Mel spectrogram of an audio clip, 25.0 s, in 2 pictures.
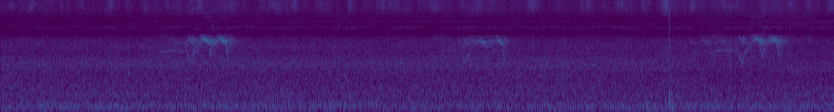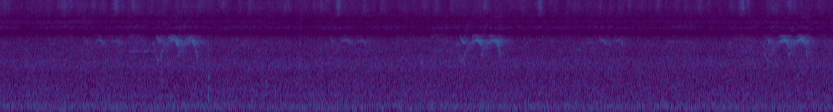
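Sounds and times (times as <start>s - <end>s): faint forest background hiss: 0.0s - 25.0s
bird chirping: 2.3s - 3.6s, 6.5s - 7.7s, 10.4s - 12.0s, 13.6s - 16.3s, 17.4s - 20.2s, 23.9s - 24.8s.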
